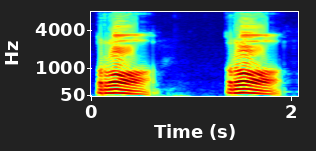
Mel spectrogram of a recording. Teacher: Just the tip of the tongue hits the post-alveolar, and it makes a little space, so it lets the sound to go through. Without this little space, the sound will be different. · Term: rolled R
